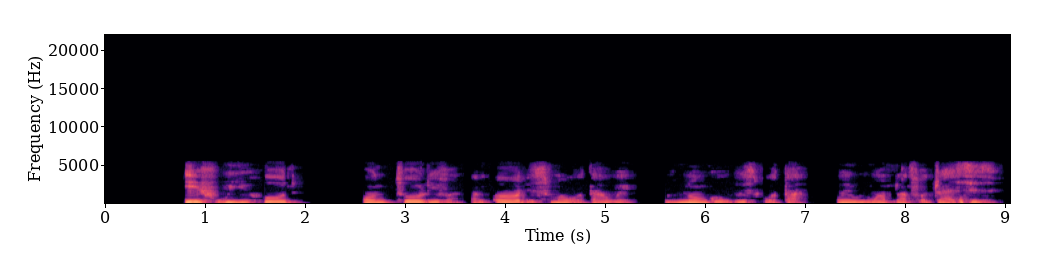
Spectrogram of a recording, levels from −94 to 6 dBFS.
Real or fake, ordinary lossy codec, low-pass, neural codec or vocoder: real; AAC, 24 kbps; 5.4 kHz; none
